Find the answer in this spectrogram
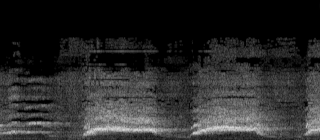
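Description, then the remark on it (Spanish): A woman in a played video screams in repeated loud, high-pitched bursts as she finds her husband or boyfriend with another woman, jumping as she screams; three long wails rise sharply and hold before breaking off, with a faint steady tone underneath. “la morra grita y brinca, güey, como si o sea, como que le da un ataque de, desesperación, como, ¡ay, te voy a matar!”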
